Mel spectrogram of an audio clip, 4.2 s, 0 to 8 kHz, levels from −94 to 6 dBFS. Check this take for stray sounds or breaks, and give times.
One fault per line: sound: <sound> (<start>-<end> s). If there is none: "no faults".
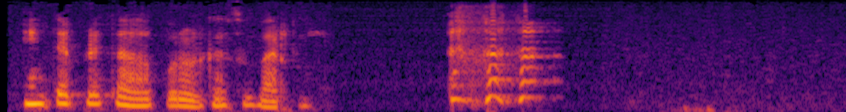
sound: laugh (2.2-2.8 s)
